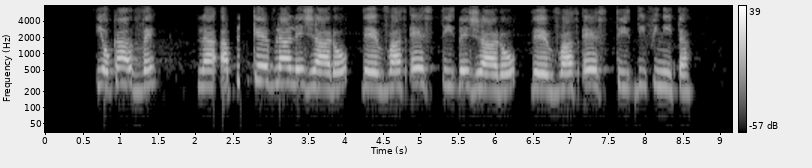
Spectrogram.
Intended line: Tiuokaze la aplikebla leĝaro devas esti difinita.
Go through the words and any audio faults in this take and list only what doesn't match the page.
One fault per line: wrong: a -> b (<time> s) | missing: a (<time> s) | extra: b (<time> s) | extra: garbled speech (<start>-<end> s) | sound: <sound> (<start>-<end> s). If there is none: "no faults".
sound: dropout (2.6-2.7 s)
extra: leĝaro devas esti (5.5 s)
